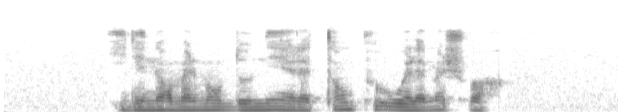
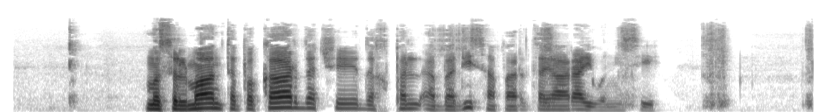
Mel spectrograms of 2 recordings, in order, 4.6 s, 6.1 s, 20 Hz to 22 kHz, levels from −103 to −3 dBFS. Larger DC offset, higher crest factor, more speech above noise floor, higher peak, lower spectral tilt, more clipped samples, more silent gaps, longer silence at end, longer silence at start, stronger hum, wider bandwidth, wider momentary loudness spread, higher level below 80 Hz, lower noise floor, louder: neither; second, 18 dB vs 24 dB; second, 37 dB vs 52 dB; second, -34 dBFS vs 0 dBFS; about the same, -6.5 dB/octave vs -6 dB/octave; neither; neither; first, 0.9 s vs 0.7 s; first, 0.85 s vs 0.5 s; neither; second, 7.6 kHz vs 11 kHz; second, 9 LU vs 19 LU; second, -86 dBFS vs -74 dBFS; first, -86 dBFS vs -75 dBFS; second, -50 LUFS vs -23 LUFS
